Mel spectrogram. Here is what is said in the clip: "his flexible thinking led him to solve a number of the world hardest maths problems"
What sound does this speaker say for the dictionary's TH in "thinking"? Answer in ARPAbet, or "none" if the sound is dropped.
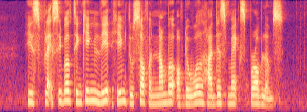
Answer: T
